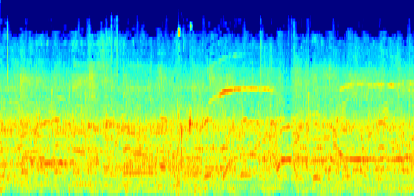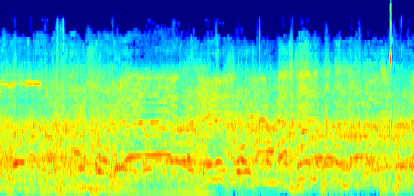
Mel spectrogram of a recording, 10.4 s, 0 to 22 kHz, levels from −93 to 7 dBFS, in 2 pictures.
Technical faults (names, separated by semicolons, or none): DAB burbling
